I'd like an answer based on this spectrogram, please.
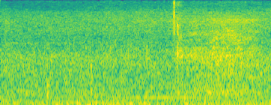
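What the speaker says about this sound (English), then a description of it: "It's a little windy." Steady wind buffets the microphone outdoors in a vegetable garden among tomato and pepper plants, a continuous low rumbling roar with gusty fluctuations and no voices.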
